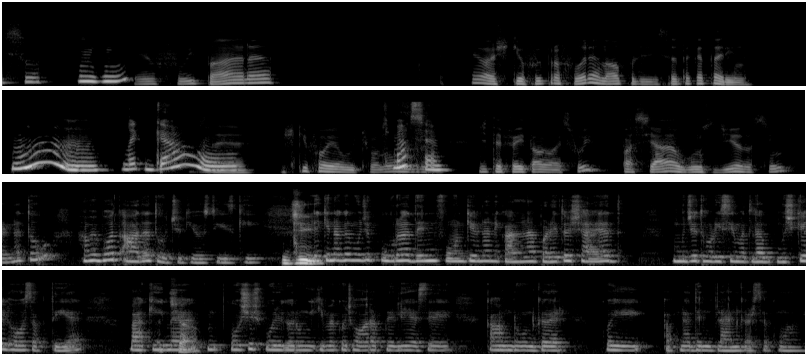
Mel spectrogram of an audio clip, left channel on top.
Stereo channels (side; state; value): both; different; correlation -0.01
